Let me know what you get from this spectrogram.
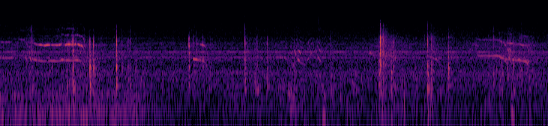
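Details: Rutting bull elk wrestling nearby: a thin, high whistled bugle note holds early on with a lower tone beneath it, while repeated hard clicks and clacks of antlers knocking together continue throughout.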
